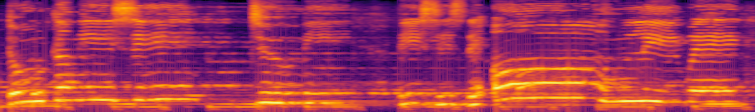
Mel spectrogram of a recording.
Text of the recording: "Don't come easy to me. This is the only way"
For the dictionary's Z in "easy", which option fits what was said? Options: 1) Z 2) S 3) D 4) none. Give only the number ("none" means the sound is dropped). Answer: 2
